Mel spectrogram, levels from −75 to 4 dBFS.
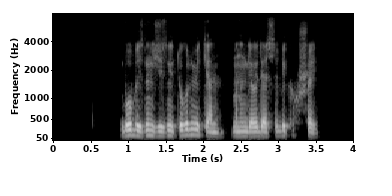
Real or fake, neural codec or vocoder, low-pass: real; none; 7.2 kHz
